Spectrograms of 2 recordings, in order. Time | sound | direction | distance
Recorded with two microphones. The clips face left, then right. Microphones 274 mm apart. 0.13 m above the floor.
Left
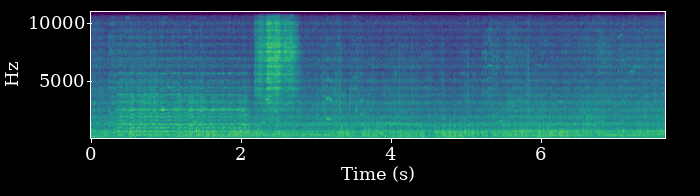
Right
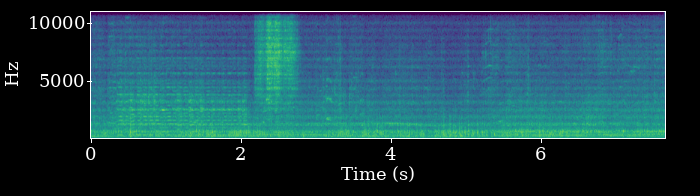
0.3 | a violin | 65° left (ahead or behind) | 1.5 m
2.2 | a rattle | 65° left (ahead or behind) | 1.4 m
